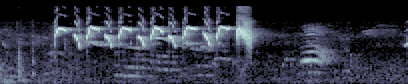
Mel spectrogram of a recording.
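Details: Characteristic song of a wild Oriental magpie-robin, used to stimulate captive young, spotted or silent birds: about ten rapid, loud, evenly spaced slurred whistles, closing in a rough buzzy note, then a soft lower call.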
